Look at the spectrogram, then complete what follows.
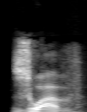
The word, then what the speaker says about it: Zouave: But we learn a little bit about, and I'm not sure how you pronounce it, Zouave? Zouave, les Zouaves.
